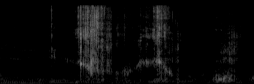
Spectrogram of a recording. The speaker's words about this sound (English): Those sound delicious. I'm just eating some boardwalk salt and vinegar chips.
